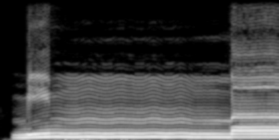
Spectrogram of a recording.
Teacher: mim musyaddadah. Mim yang bersabdu kita kena dengungkan dengan kadar 2 harakat. Mimma, ma 2 harakat, di sini ada alif mad.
